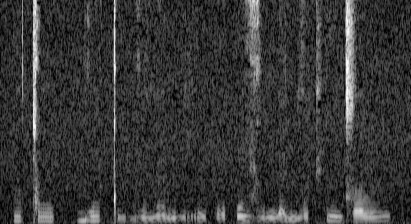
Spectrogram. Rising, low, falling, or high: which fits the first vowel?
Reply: high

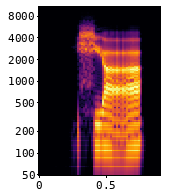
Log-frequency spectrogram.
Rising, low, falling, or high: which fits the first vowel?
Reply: low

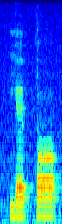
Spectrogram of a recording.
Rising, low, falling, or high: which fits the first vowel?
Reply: high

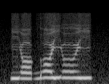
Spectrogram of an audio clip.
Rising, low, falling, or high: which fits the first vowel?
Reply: low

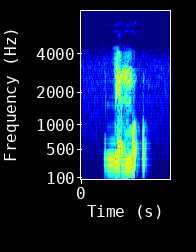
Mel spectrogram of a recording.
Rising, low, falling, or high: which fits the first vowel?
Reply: falling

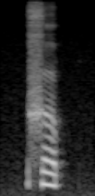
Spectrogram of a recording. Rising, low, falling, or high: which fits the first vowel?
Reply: low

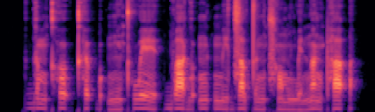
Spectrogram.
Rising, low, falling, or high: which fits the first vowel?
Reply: falling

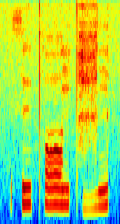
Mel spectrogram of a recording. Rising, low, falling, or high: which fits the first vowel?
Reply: high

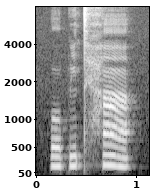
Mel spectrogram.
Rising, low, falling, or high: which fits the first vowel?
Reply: low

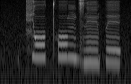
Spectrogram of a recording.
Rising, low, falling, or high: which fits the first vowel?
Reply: high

